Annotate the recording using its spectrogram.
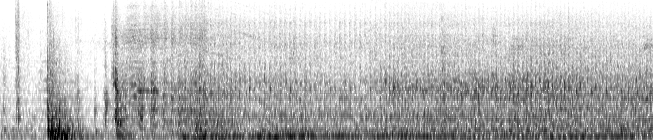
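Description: A heavy thud about half a second in and a knock about a second in, then the engine of an old canvas-topped utility vehicle running steadily at idle.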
